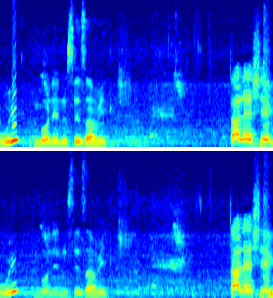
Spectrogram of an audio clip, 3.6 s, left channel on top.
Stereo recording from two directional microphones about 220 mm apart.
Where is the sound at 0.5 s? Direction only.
30° left (ahead or behind); by 1.4 s 15° left (ahead or behind).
